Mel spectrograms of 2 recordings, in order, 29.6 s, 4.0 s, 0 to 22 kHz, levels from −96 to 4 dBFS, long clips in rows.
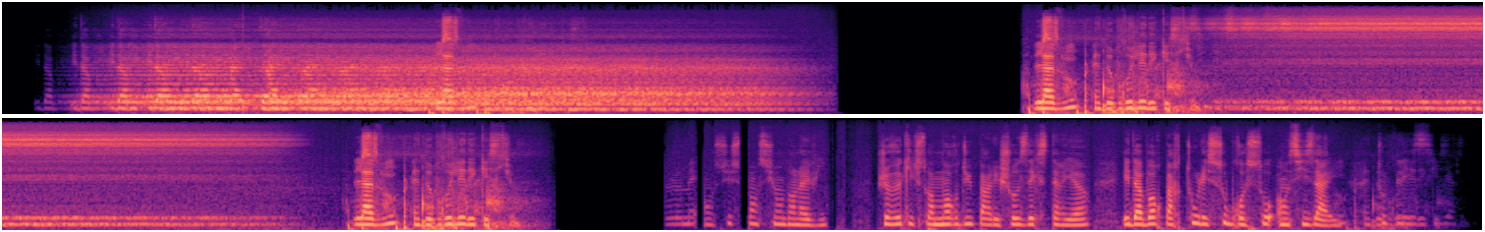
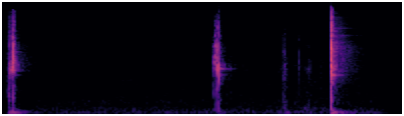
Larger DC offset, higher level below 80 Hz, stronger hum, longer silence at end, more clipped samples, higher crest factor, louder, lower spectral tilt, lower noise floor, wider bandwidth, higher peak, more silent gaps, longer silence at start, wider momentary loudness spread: neither; first, -40 dBFS vs -72 dBFS; neither; about the same, 0.6 s vs 0.65 s; neither; second, 18 dB vs 38 dB; first, -17 LUFS vs -29 LUFS; first, -3.5 dB/octave vs 3 dB/octave; first, under -90 dBFS vs -82 dBFS; about the same, 19 kHz vs 19.5 kHz; about the same, 0 dBFS vs 0 dBFS; neither; first, 0.7 s vs 0.05 s; about the same, 17 LU vs 16 LU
